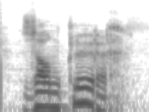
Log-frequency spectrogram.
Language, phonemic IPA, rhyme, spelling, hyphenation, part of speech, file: Dutch, /ˌzɑlmˈkløː.rəx/, -øːrəx, zalmkleurig, zalm‧kleu‧rig, adjective, Nl-zalmkleurig.ogg
- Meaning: salmon (having a salmon colour)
